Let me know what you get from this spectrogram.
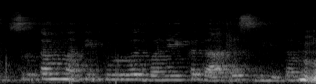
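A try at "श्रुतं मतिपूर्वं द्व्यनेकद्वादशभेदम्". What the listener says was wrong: मतिपूर्वम अनुस्वार है वहाँ पर।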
